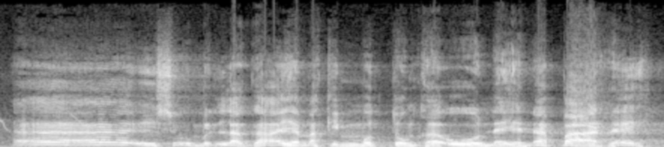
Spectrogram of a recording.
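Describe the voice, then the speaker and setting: A male actor voices a cheeky middle-aged husband in a radio drama. His voice rides high and lively with a gravelly rasp and a bright, forceful edge. He jokes around and brushes off his wife's complaints. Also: takes it slowly, a little hiss or hum, exaggerated voice. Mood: sympathetic. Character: middle-aged husband, a gift-seeking, teasing visitor. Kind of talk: Ilocano radio drama acting.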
